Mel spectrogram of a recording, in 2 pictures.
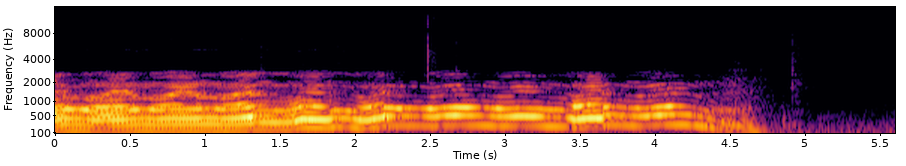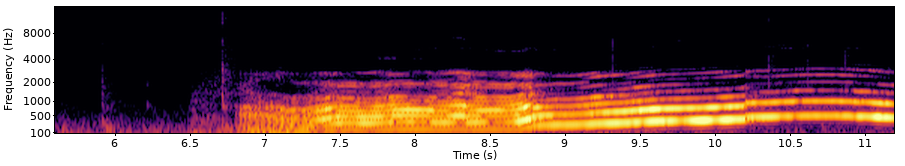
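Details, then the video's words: Sasha, a male Husky-Malamute, howls his displeasure while Kat the Husky and Paco the Doberman play. Two long, rich howls: the first holds steady then slides downward and fades, then a brief silence, then a second that climbs and swells higher. "Husky, Malsky, and Doby Play and Sing"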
